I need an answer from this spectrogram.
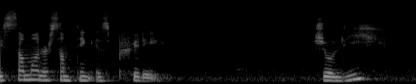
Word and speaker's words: jolie: Jolie. Jolie. These are both pronounced the same. The top one is talking about masculine things, the bottom is talking about feminine things. Jolie.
